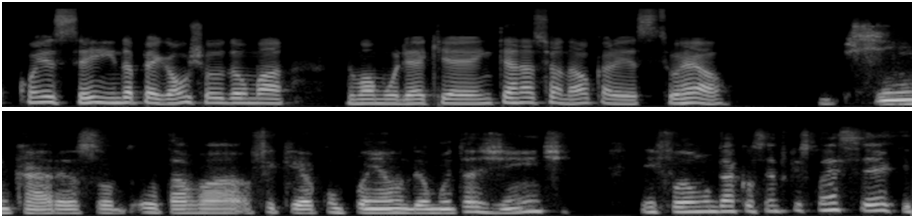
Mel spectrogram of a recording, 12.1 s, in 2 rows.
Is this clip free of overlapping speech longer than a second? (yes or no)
yes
